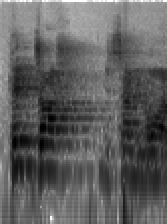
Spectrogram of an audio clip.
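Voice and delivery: a stage manager calling out the cue; calling him on. Retold or imitated. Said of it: "and they went".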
